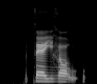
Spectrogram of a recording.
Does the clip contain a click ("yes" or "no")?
no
